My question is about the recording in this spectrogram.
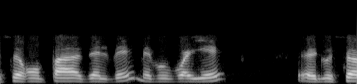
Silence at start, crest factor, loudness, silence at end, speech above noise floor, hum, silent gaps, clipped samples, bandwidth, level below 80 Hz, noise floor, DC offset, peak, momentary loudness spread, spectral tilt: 0.15 s; 18 dB; -21 LUFS; 0 s; 49 dB; none; none; under 0.1%; 4.1 kHz; -74 dBFS; -68 dBFS; under 0.1%; -2 dBFS; 10 LU; -5.5 dB/octave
